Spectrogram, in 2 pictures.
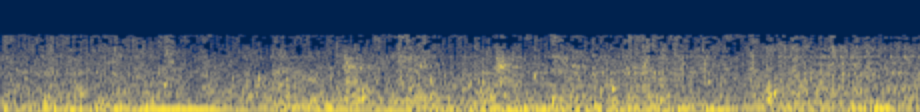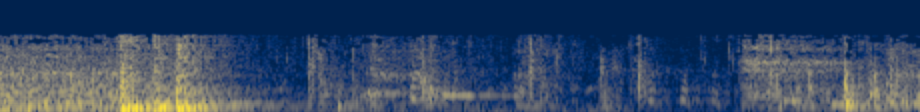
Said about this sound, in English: Yeah, the outboard's still working.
